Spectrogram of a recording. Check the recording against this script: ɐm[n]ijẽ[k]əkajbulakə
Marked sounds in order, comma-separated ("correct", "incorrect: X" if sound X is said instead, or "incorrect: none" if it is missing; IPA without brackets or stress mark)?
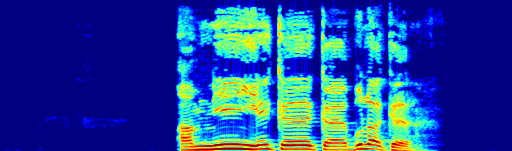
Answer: correct, correct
